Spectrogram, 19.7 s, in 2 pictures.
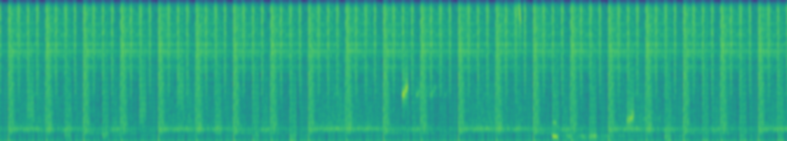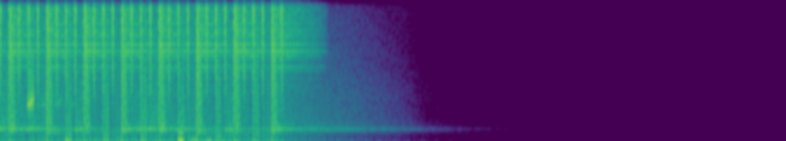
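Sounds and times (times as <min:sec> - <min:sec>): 
EDM for kids: 0:00.2 - 0:13.6.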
